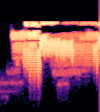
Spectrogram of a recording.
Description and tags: Created with coagula from original and manipulated bmp files. Classic retro scifi computer noise.
compute, computer, image, processing, space, synth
